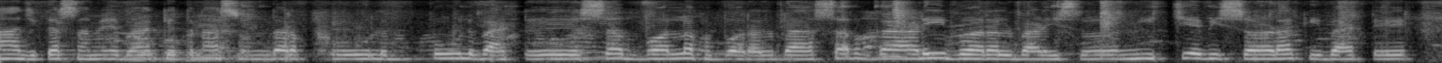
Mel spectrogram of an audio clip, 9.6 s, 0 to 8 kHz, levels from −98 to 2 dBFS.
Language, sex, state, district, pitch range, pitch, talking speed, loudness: Bhojpuri, female, Uttar Pradesh, Gorakhpur, 195-210 Hz, 200 Hz, 145 wpm, -31 LUFS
